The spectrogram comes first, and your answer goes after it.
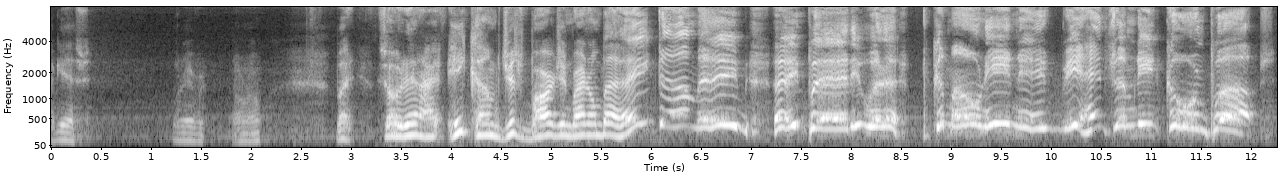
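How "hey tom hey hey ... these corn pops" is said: much higher, loud, slow, laughing caricature voice; loud goofy greeting. Retold or imitated. Mocking the guest barging in with greetings, high loud cackly voice. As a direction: boom in like an overbearing houseguest.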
